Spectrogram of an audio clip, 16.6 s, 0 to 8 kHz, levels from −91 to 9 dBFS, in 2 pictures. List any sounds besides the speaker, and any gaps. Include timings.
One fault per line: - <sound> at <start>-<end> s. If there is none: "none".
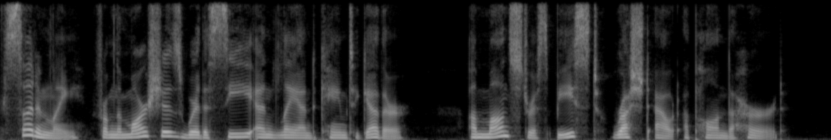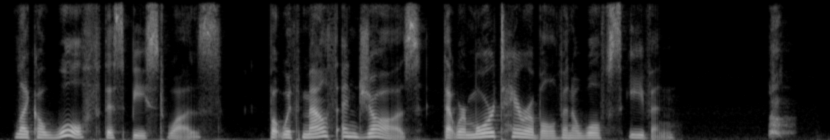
- bark at 16.0-16.3 s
